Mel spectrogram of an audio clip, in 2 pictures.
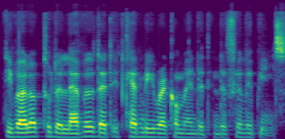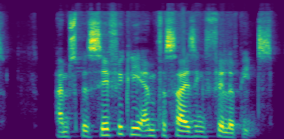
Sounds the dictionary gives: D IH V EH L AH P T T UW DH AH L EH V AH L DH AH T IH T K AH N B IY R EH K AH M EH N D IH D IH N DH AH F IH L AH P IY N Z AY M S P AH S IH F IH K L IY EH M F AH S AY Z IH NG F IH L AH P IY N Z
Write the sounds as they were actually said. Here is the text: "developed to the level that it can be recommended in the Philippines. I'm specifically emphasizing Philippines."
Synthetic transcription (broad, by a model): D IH V EH L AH P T T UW DH AH L EH V AH L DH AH T IH T K AH N B IY R EH K AH M EH N D IH D IH N DH AH F IH L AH P IY N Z AY M S P AH S IH F IH K L IY EH M F AH S AY Z IH NG F IH L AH P IY N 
